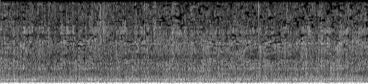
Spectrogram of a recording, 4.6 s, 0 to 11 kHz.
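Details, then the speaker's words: Volvo B10M diesel idling after Bendix AD-2 air dryer rebuild, air pressure near unloading; steady even deep idle, no tinkling, no air leaks. "It's not far off unloading if it's going to. No tinkling, no leaks."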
